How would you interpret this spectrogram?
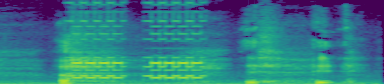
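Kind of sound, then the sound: household object, telephone ringing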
